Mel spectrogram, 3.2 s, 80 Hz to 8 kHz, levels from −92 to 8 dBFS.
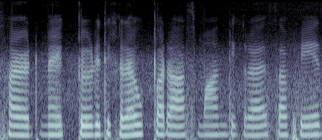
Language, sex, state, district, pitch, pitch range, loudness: Hindi, female, Chhattisgarh, Bilaspur, 195 Hz, 190-195 Hz, -17 LUFS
